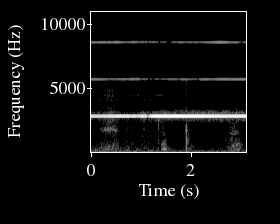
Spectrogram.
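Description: A single high-pitched startup warning buzzer on an Onan DJC generator sounds steadily and loudly while the glow plugs are energized, with faint clicks and knocks in the background.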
